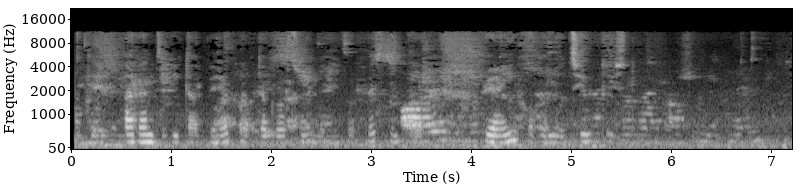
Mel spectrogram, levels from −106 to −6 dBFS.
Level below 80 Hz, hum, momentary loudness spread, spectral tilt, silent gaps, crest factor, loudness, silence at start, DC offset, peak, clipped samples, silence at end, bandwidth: -54 dBFS; none; 18 LU; -4.5 dB/octave; none; 22 dB; -31 LUFS; 0.05 s; under 0.1%; -10 dBFS; under 0.1%; 0 s; 11.5 kHz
